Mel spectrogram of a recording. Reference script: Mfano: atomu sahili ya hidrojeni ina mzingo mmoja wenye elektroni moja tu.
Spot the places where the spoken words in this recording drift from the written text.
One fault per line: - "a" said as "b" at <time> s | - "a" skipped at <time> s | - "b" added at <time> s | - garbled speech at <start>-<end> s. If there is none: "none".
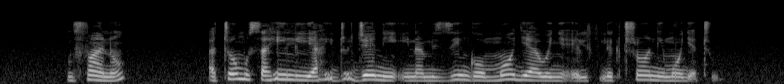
none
